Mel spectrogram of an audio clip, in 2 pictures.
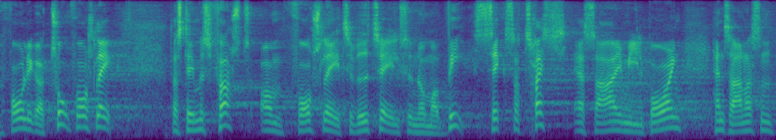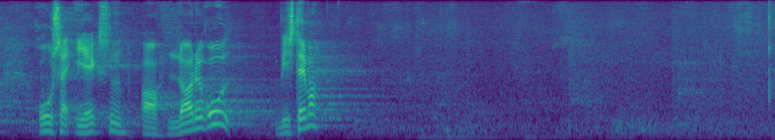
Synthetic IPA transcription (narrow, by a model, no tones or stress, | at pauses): fɒːleɡ̥ɐt͡sʰo̝̰ːfɒːslɛ̰ːɪ | d̥ɑ̈sd̥eməsfɶɐsd̥ɒ̽mfɒːslɛ̰ɪt͡sʰe̝lʋe̝ð̞ˠt͡sʰɛ̰ːɪl̩sənɔ̽mɐʋe̝̰ːseɡ̥sɒ̽t͡sʰʁɛsæɐsɑ̈ːemḭːlb̥ɒeŋhænsɑ̈nɐsn̩ʁusæʔeɡ̥snɒ̽lɒ̽ɾəʁuð̰ˠʋisd̥emɐ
